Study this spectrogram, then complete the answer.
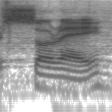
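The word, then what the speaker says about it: Sorey: Go to our main character, Soray. That's how you pronounce his name, even though we haven't heard it yet.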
